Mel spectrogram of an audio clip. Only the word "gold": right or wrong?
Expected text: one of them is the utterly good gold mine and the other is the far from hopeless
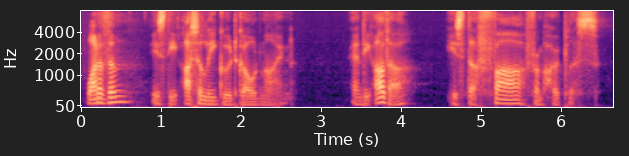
right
